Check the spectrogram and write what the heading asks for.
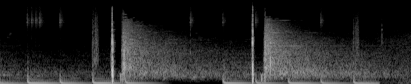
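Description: Two AR-15-style rifle shots, .223, about a second and a half apart, each with a trailing echo, over edited-in beat music with a repeating deep bass line.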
